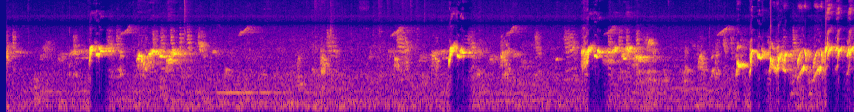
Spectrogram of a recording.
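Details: Red-whiskered bulbul competition bird, not yet in full form, singing its loud, clear, long keke: bright warbled phrases in short bursts separated by brief pauses, with a faint steady high hiss behind.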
